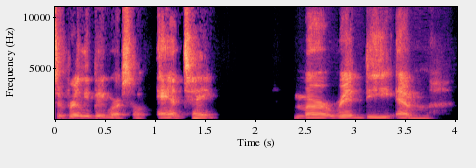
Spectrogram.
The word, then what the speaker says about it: ante meridiem: a really big reversal ante meridiem everybody say ante two syllables mer rig D em so four syllables anti meridian it's a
